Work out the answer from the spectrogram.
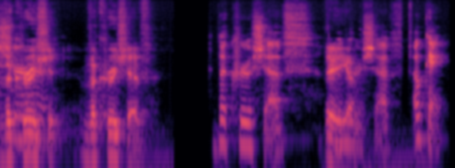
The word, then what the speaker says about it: Vakrushev: I should have asked you, how do I pronounce your last name? It's Vakshruv Vakrushev.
